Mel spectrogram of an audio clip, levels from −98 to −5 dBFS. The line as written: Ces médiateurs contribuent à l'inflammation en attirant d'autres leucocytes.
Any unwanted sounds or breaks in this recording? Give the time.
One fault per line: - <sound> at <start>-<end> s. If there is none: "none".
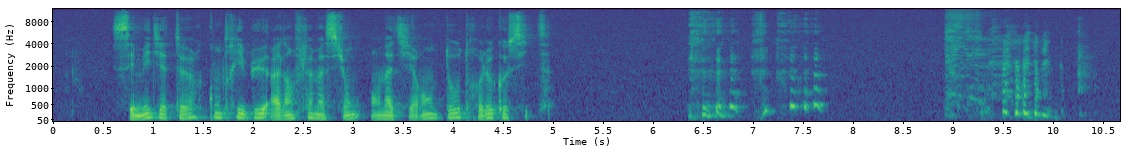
- laugh at 6.3-7.8 s
- laugh at 8.9-10.1 s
